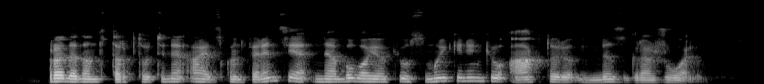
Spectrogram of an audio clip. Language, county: Lithuanian, Panevėžys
